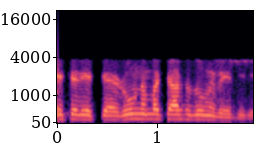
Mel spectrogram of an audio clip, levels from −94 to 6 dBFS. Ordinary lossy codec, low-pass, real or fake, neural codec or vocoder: none; 3.6 kHz; real; none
